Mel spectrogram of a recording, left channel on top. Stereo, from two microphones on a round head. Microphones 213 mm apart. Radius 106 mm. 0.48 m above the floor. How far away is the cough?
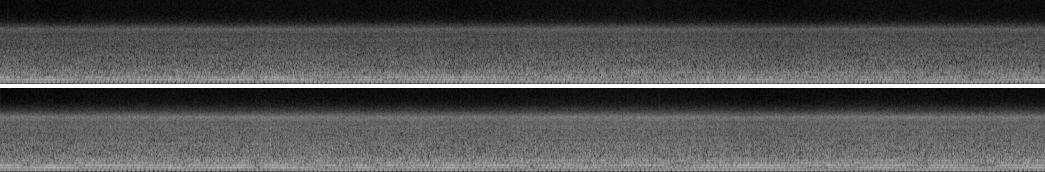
I don't hear a cough.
